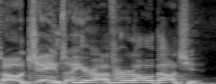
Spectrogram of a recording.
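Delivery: high, eager greeting; friend greeting. Retold or imitated. The friend meeting him, high and eager. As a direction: gush like meeting a celebrity.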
